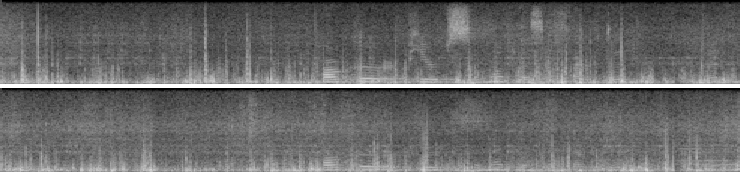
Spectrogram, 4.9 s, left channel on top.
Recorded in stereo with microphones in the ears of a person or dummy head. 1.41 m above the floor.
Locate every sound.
2.1 s a woman speaking: 85° left, 1.2 m; by 4.8 s 75° left (ahead or behind), 3.5 m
